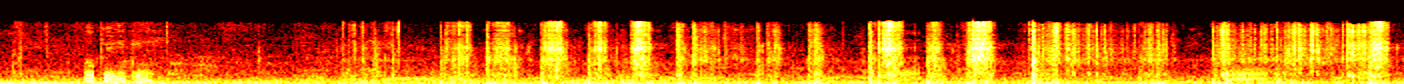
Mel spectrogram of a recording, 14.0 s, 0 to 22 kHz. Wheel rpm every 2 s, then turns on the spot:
0, 0, 0, 0, 0, 0, 0.
none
